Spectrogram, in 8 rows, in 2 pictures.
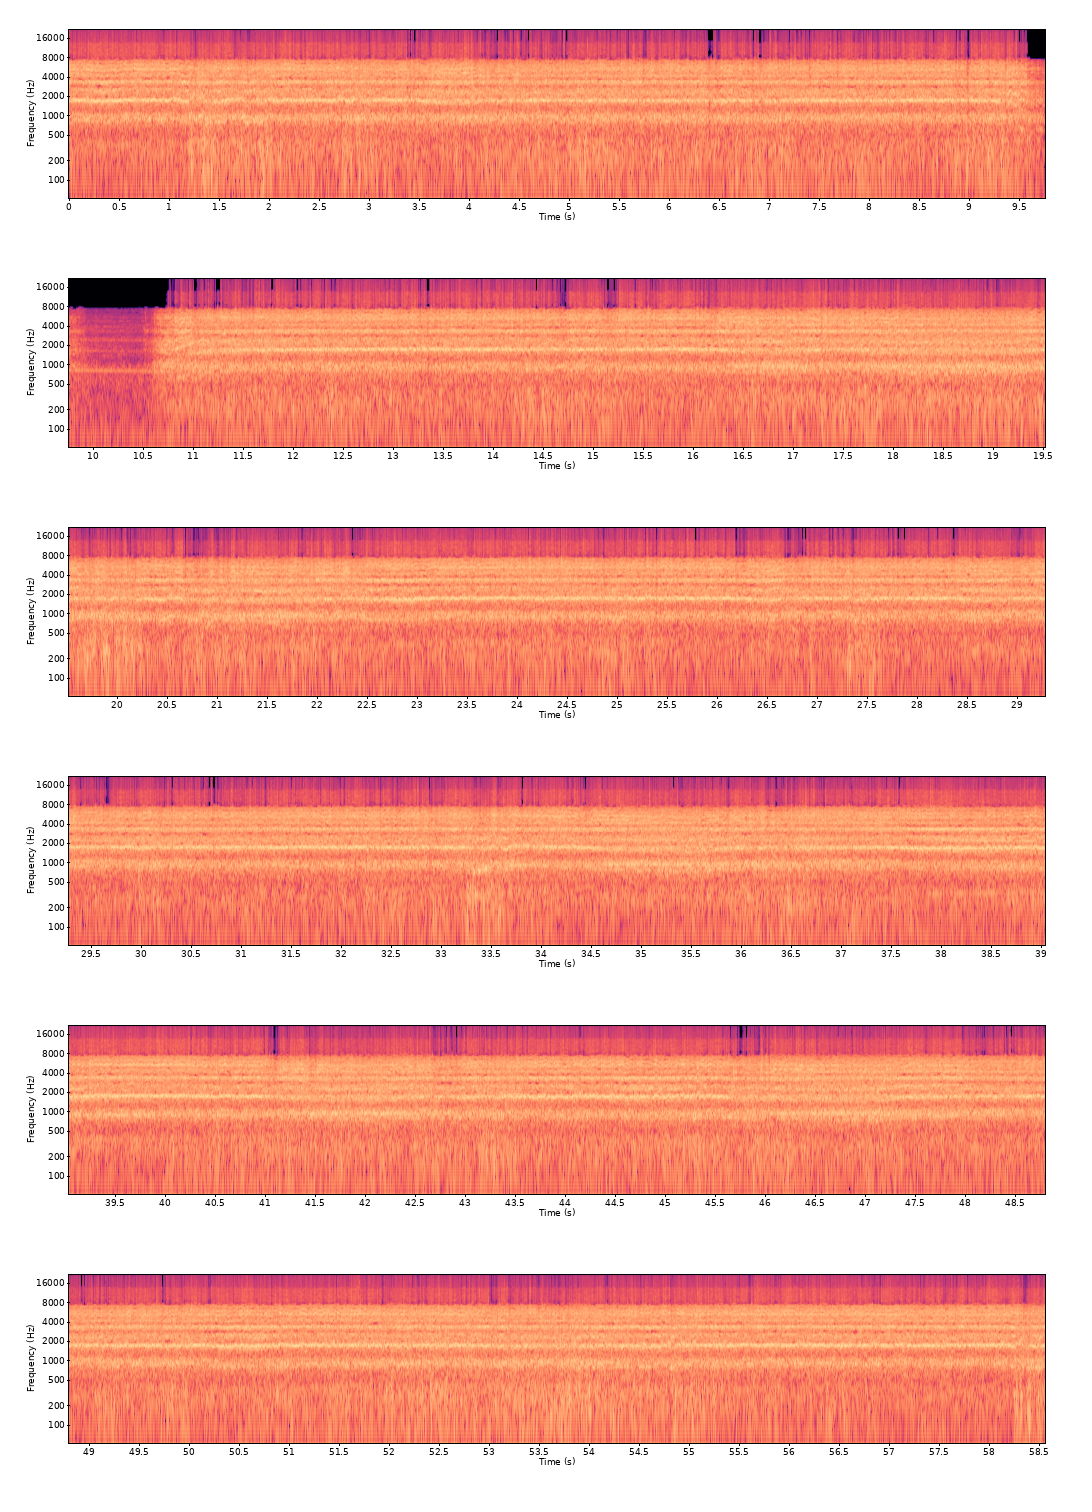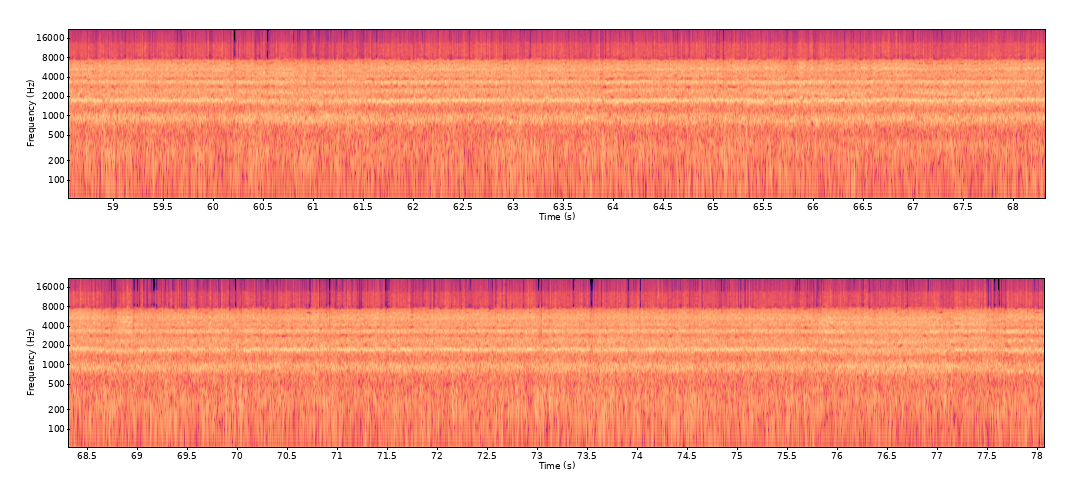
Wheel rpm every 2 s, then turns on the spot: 230, 230, 230, 230, 190, 110, 230, 230, 230, 220, 220, 220, 230, 230, 230, 230, 230, 220, 230, 220, 230, 220, 220, 220, 230, 230, 230, 230, 230, 230, 220, 230, 230, 220, 230, 230, 230, 230, 220.
none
